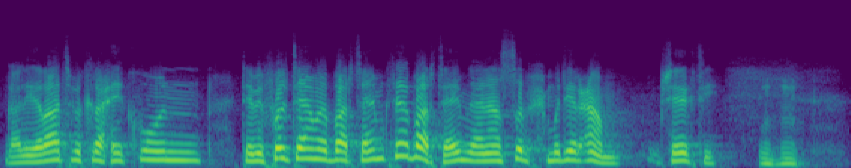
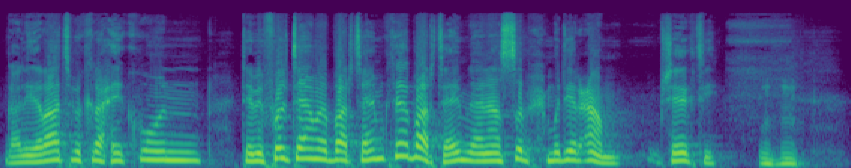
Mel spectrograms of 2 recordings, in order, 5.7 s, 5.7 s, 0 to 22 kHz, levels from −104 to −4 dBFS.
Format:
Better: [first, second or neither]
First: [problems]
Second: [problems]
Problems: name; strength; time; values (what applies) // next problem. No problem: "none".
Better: second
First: muffled; very; fading above 3.5 kHz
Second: none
